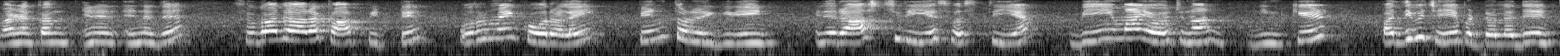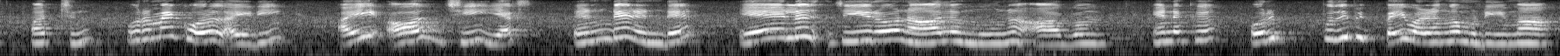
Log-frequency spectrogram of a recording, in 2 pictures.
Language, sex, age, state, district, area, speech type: Tamil, female, 18-30, Tamil Nadu, Vellore, urban, read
